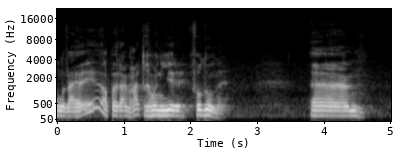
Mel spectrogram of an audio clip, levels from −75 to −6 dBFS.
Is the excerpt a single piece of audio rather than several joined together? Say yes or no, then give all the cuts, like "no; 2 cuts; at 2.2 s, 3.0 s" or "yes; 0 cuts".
yes; 0 cuts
